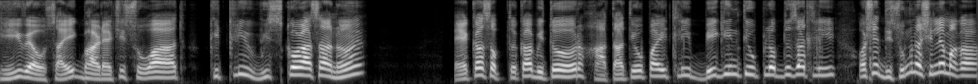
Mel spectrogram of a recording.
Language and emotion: Goan Konkani, surprised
